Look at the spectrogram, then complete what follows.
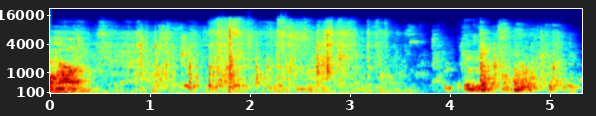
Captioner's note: paper rustling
